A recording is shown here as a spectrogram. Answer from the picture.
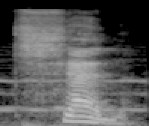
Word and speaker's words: Quan: Sun Quan, or Sun Chen, or Chen, to get it how it's meant to be pronounced, I believe.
